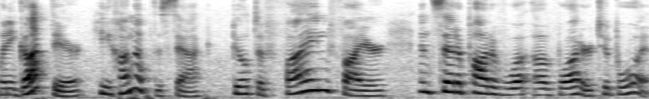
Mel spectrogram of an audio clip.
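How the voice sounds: Lively intonation in a natural reading voice.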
